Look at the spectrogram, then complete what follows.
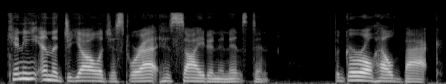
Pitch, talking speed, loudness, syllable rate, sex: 155 Hz, 200 wpm, -18 LUFS, 5.4 syllables/s, female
